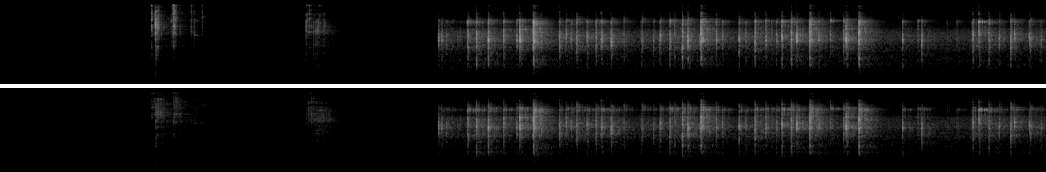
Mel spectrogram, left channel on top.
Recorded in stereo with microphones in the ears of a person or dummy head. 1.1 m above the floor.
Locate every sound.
1.5 s keys jangling: 65° left (ahead or behind), 0.7 m; by 3.3 s 90° left, 3 m
4.4 s typing on a keyboard: 25° left (ahead or behind), 0.6 m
